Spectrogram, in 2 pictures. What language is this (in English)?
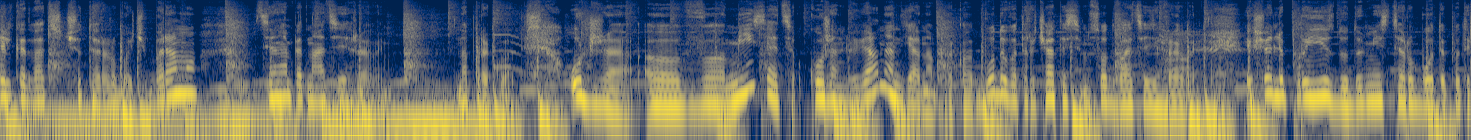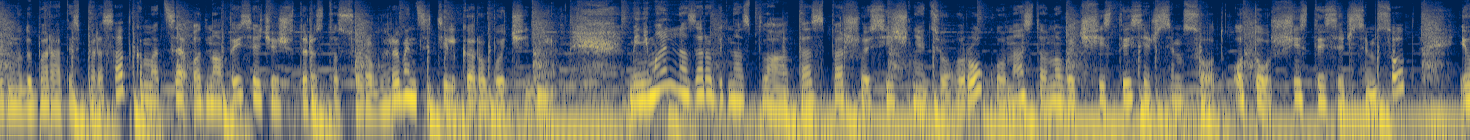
Ukrainian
